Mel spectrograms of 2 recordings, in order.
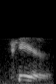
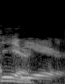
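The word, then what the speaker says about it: Pierre: sh go ahead yeah you guys pronounce that wrong it's Pier not Pier Pier Pier Pier South Dakota you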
